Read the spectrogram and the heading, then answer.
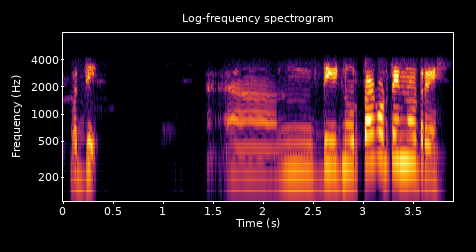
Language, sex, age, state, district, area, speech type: Kannada, female, 60+, Karnataka, Belgaum, rural, conversation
